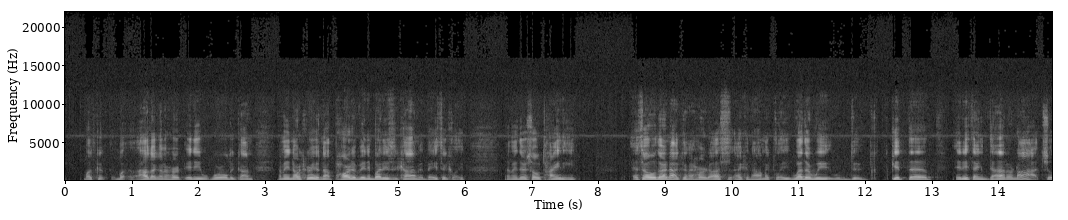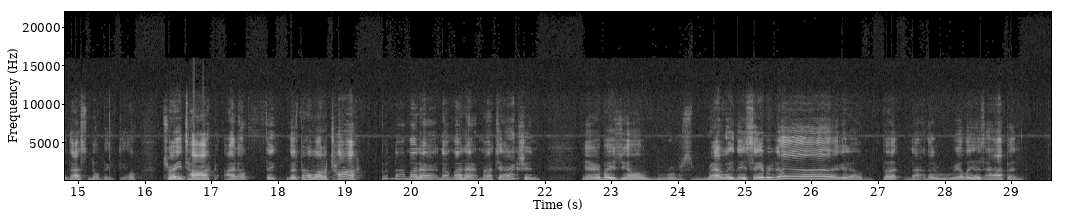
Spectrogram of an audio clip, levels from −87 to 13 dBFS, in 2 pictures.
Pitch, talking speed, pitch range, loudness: 145 Hz, 160 wpm, 125-195 Hz, -23 LUFS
